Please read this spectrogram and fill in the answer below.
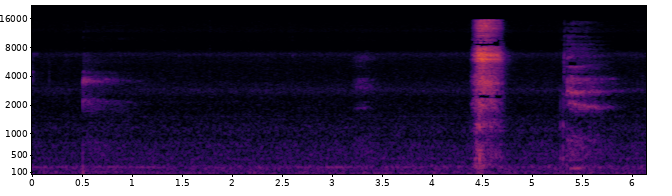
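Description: Quiet room with a few short, sharp bursts of air, one louder than the rest; small stifled sneezes.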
